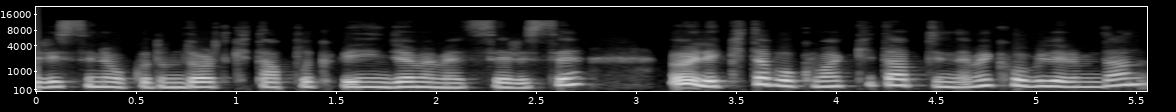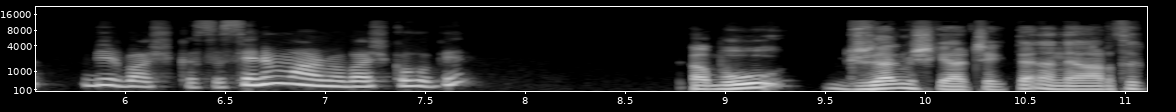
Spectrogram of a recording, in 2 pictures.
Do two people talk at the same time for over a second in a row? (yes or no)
no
